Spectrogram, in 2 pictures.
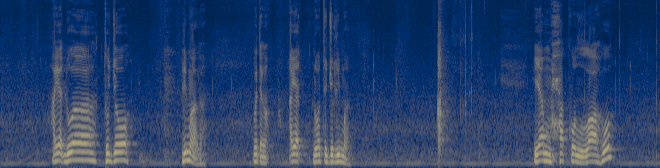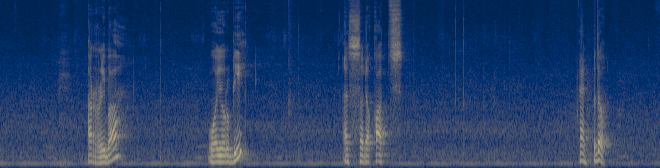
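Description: A man speaks slowly with long pauses, heard through a microphone.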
